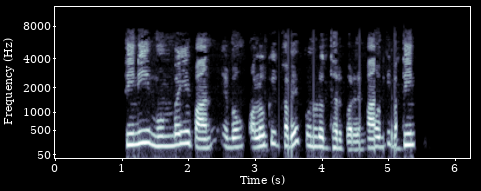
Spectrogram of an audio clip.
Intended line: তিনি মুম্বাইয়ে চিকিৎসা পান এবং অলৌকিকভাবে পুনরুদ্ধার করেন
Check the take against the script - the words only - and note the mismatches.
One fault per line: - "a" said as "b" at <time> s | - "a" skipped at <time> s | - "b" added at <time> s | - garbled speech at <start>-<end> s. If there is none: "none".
- "চিকিৎসা" skipped at 2.0 s
- garbled speech at 4.7-5.4 s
